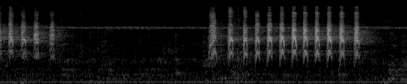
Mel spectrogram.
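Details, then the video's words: {'caption': 'Spiderhunter singing to spur other birds: a few quick high chips, over a second of near-quiet with a steady thin tone, then a loud run of rapid sharp notes.'} "Pijantung Pisang Gacor‼️Pancingan Pijantung Bahan Agar Langsung Bunyi Mbeset Nembak"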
